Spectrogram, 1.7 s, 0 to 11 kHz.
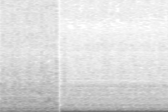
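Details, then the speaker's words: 1975 International with 12-valve Cummins swap, after replacing a bad VE pump and two injectors, belt cracking: steady, even low diesel idle with regular firing pulses, no misses or stumbles and no heavy smoke; normal idle. "let's fire it up she runs let's look at it all right so the new pump's in and the belt is cracking right now"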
